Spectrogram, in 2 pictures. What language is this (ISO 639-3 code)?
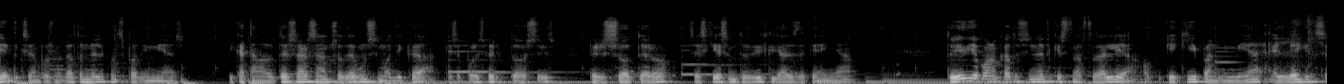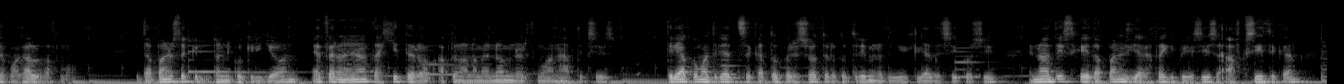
ell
